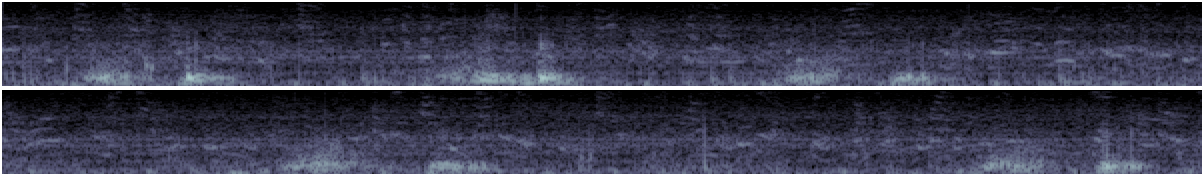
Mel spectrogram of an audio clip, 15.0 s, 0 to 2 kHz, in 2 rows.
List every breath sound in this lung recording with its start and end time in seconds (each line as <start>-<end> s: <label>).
0.00-0.99 s: inhalation
1.00-1.80 s: exhalation
2.43-3.28 s: inhalation
3.42-4.08 s: exhalation
4.67-5.56 s: inhalation
5.65-6.21 s: exhalation
8.97-9.98 s: inhalation
9.98-10.66 s: exhalation
13.32-14.39 s: inhalation
14.42-15.00 s: exhalation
